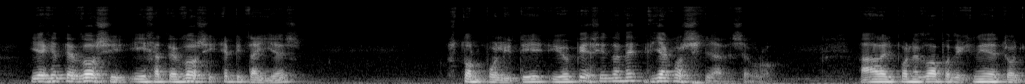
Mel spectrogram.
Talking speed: 100 wpm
